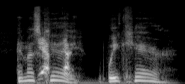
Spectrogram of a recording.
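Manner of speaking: earnest anime-hero voice. Reassuring a chatter named MSK, sounding like an anime character. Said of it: "You sound like an anime".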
